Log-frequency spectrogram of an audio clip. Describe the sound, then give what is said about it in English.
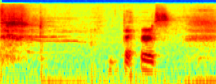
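A cat in a film's Lanning Mansion demolition scene meows twice in quick succession, short and fairly loud, rising out of a hissy, noisy background with a faint whistling tone sliding down beforehand. “Poor kitty.”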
